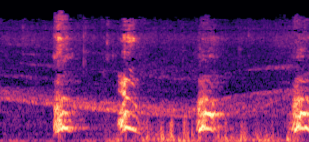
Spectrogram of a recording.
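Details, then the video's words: Alaskan Malamute and Golden Retriever vocalising together: four short rising-falling yips or woo sounds about every two-thirds of a second over a low background rumble. "Dogs are talking"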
